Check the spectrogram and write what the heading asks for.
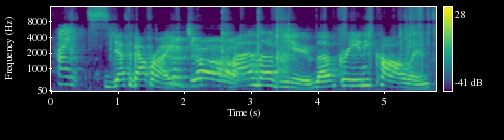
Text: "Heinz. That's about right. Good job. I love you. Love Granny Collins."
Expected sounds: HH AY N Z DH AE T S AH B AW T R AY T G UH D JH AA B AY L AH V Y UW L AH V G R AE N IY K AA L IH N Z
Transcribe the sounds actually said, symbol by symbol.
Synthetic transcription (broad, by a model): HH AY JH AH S AH B AW T R AY T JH AA IH L AH V Y UW L AH V G R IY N IY K AA L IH N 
